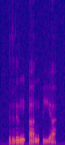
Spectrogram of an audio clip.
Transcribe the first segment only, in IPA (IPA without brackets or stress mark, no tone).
r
